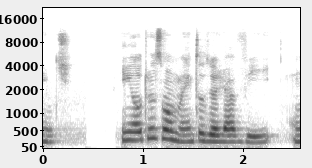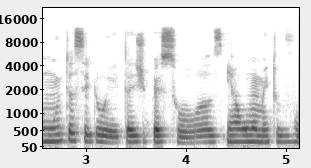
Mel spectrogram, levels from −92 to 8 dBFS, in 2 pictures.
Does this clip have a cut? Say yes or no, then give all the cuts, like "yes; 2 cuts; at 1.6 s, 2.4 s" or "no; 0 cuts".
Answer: no; 0 cuts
